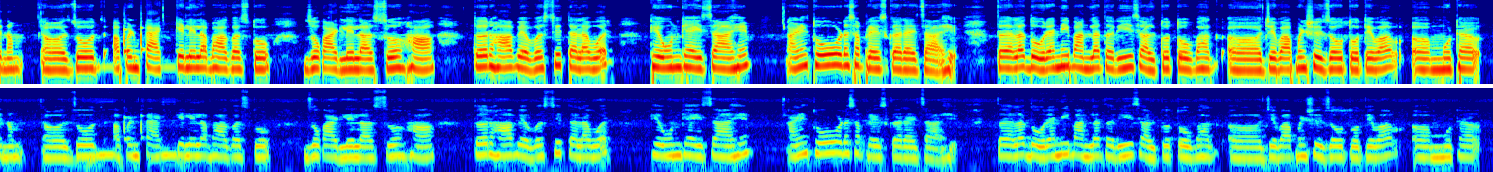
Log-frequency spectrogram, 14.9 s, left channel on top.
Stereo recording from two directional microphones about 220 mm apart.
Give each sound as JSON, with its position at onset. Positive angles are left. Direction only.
{"t": 0.0, "sound": "speech", "side_deg": 40}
